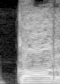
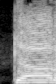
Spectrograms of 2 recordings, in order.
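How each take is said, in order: First: కార్ said as "kaar" with a plain k and no y glide; correct pronunciation demo. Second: క్యార్ said as "kyaar" with a y glide after k; wrong pronunciation demo. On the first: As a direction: model the right way: కార్ as "kaar". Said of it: "కార్ అనండి". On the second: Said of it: "అనకూడదు". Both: Shown as a demonstration.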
